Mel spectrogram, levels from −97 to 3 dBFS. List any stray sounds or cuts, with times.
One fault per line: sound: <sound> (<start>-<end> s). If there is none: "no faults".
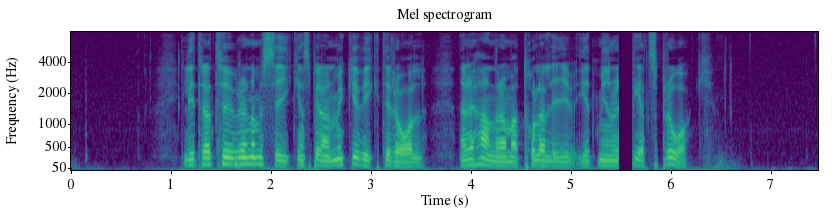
sound: dropout (5.5-5.6 s)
